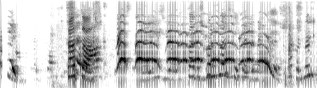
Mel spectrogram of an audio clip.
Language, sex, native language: Icelandic, other, Icelandic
